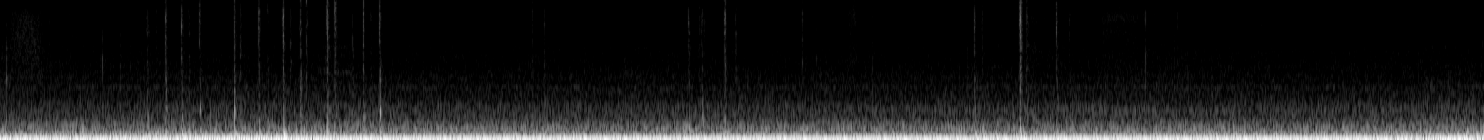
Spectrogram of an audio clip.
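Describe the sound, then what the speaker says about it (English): Quiet clicks of typing on a computer keyboard in scattered bursts, sitting over a steady low rumble like a running engine or car interior hum. "Y'all can tell when I start typing in stuff"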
